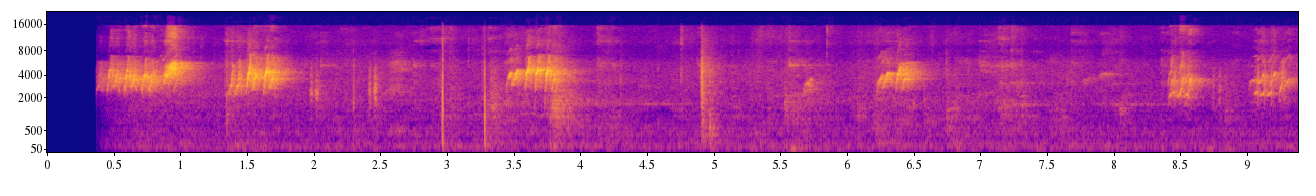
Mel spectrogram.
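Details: Flamboyan bird lure call used for bird trapping: bursts of high, sharp chirping notes, each about half a second long, repeated at irregular gaps, with a few faint clicks between.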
